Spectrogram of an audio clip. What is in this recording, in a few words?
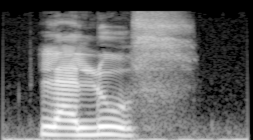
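the light, Spanish, female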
